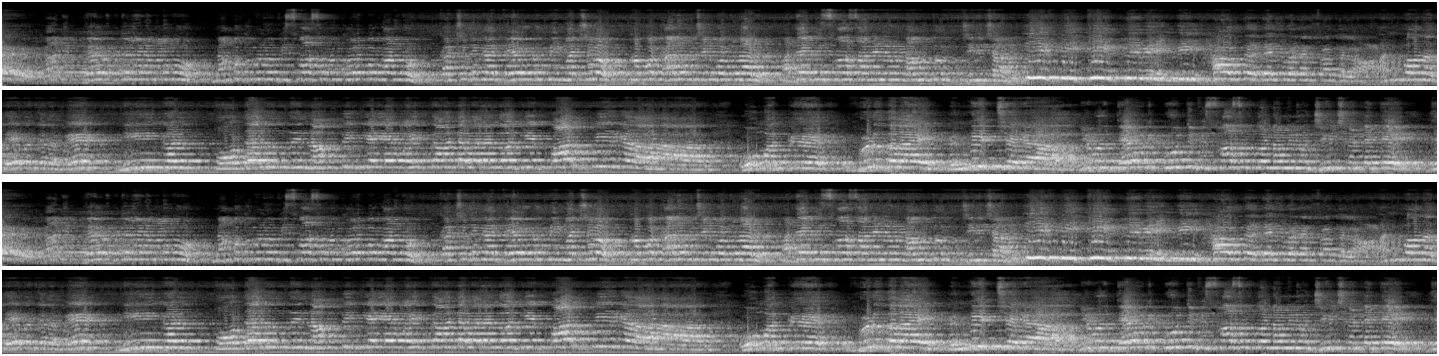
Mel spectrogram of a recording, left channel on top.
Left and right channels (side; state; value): both; identical; correlation 1.00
